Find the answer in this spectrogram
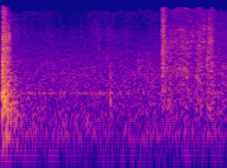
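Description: An Audi sedan's door slams shut, then the car's engine runs quietly. A couple of lighter knocks come near the end.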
